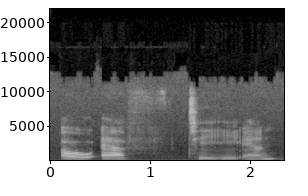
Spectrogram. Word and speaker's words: often: And that's because, as my mother said, the T is silent like the P in bathing.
